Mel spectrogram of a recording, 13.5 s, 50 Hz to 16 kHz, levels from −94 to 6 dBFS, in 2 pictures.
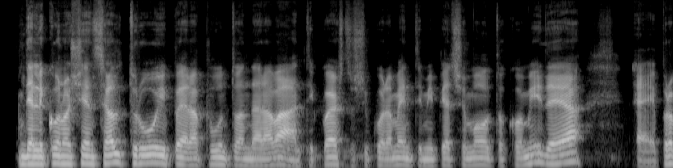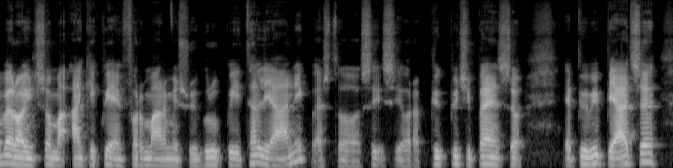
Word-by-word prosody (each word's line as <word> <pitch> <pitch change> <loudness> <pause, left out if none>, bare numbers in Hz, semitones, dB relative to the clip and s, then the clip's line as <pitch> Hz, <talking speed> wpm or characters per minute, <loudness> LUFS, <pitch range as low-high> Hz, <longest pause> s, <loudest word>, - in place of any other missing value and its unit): delle 120 0 +6
conoscenze 125 0 +2
altrui 135 -1 +1
per 110 -4 +2
appunto 105 0 -2
andare 100 -1 -1
avanti. 95 -4 +3
Questo 115 0 0
sicuramente 105 -1 -5
mi 95 0 -5
piace 100 0 -6
molto 105 -2 -5
come 105 +7 -4
idea, 140 +2 +3 0.5
ehm, - - -4
proverò, 125 -2 +5
insomma, 105 0 0
anche 110 0 -2
qui 125 - -1
a 105 - +2
informarmi 100 -1 -2
sui 95 0 -8
gruppi 110 +1 -4
italiani. 120 - 0
Questo 85 - -9
sì, - - -9
sì, - - -9
ora 90 -1 -9
più 115 0 -6
più 120 +1 -5
ci 115 -3 -7
penso 115 -3 +2 0.4
e - - -7
più 115 - -1
mi 125 +3 +1
piace 130 +7 +4
110 Hz, 160 wpm, -24 LUFS, 100-120 Hz, 0.5 s, delle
